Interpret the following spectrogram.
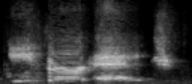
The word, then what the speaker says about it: Etheredge: it the last name is as rich and it's spelled e th ER e DG e so etherege and my seven card comes up I think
